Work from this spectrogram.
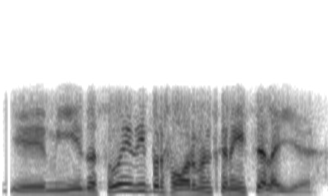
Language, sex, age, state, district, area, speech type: Dogri, male, 18-30, Jammu and Kashmir, Jammu, urban, conversation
